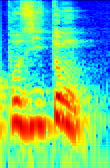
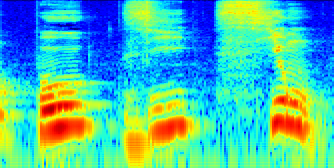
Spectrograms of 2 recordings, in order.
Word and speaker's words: position: Allez, en positon cria-t-elle. Non, non, non, en position. Le S se prononce Z et le T se prononce S.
